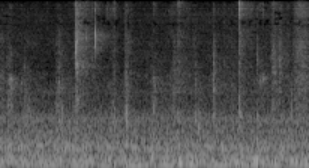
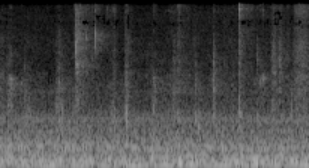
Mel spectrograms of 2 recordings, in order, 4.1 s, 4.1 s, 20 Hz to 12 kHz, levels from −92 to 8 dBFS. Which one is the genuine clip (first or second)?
second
